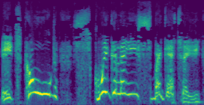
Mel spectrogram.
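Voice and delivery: lie it sweetly; innocent hag wife. A narrator's reading. Wife fibs about the worms, high fake-innocent hag. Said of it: "Missus Twit said".

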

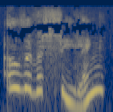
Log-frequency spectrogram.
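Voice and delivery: high, incredulous question; high voice of baffled followers; astonished cry. A narrator's reading. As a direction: question it in high-pitched disbelief. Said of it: "they cried".

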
